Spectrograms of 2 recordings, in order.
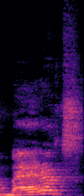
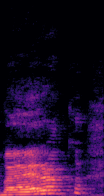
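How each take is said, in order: First: बैरक्स ending in a clear ks; correct form with s. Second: बैरक stopped on the k; wrong form without s. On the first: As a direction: sound the final s of बैरक्स. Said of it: "हम हमेशा बैरक्स कहते हैं". (अंत में स के साथ बैरक्स) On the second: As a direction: end बैरक on k, no s. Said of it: "गलत होता है बोलना". (बिना स के बैरक) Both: Shown as a demonstration.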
